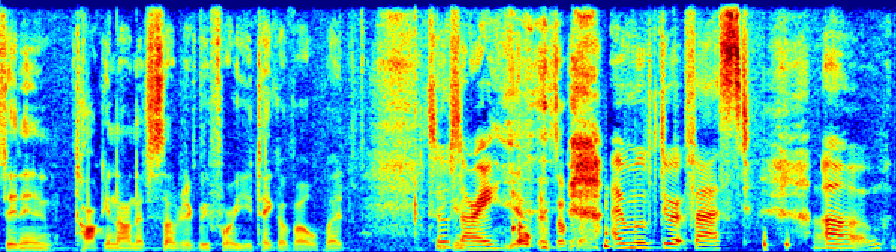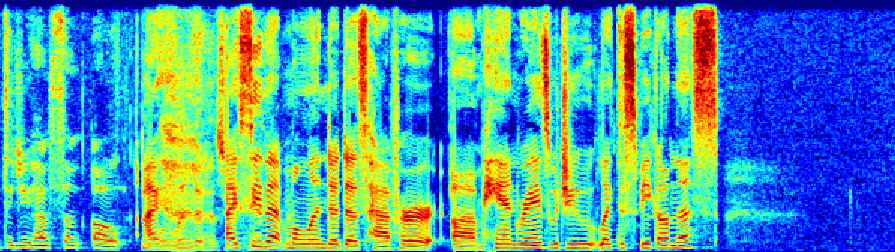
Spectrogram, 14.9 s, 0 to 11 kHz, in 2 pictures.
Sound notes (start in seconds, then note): 4.2 laughter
